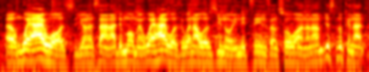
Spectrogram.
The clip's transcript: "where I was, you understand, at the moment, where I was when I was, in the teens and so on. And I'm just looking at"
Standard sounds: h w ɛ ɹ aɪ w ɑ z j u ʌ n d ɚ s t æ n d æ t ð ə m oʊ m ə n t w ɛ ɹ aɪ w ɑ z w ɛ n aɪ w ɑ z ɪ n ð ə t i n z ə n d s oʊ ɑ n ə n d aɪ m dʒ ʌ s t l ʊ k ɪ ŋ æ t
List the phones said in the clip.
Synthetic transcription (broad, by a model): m w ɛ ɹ aɪ w ɑ z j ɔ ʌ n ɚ t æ n æ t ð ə m oʊ m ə n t w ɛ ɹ aɪ w ɑ z w ɛ n aɪ w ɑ z ɪ n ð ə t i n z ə n s oʊ ɑ n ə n aɪ m dʒ ʌ s t l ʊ k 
